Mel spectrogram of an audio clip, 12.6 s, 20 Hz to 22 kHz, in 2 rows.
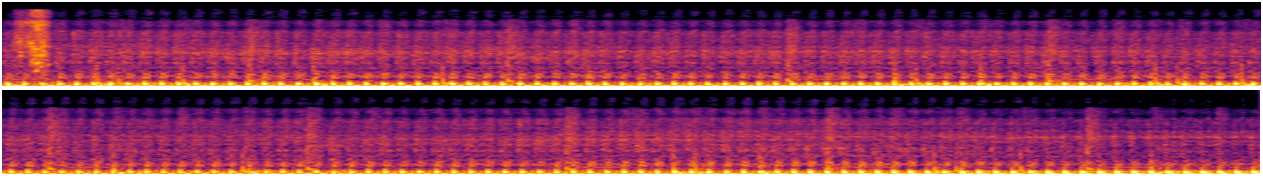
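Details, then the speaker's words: Honda CB150R single-cylinder just after oil change, refilled with 1 litre of 100% cooking oil (Bimoli) after five months on the same; even idle thump about three beats a second, no knock or rattle. Normal idle. "nah itu Mbah suaranya setelah saya Nyalakan setelah ganti oli dan olinya tetap pakai 100% minyak goreng 1 liter bimoli"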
